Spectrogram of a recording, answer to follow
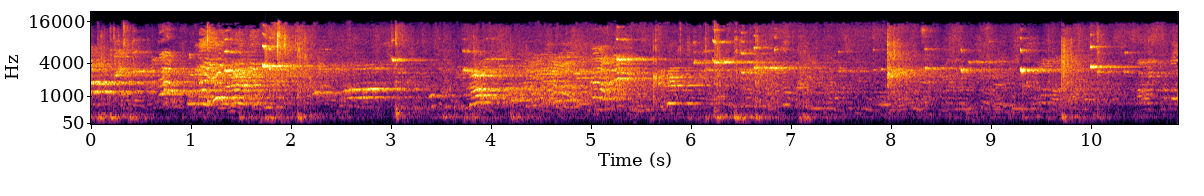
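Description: Floorball players' voices calling out in a reverberant sports hall, over footsteps on the court and a few sharp clacks of sticks striking the plastic ball.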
